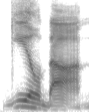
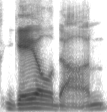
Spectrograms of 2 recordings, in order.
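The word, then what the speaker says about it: Ghealdan: the show now right in the book it's gildon that's the way uh michael kramer you know says it but it's gayle dawn uh in the show which was a no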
